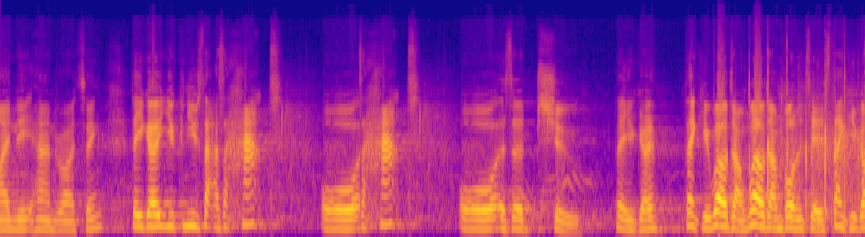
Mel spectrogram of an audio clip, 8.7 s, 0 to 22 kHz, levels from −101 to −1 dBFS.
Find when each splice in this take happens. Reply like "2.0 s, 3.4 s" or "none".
3.6 s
